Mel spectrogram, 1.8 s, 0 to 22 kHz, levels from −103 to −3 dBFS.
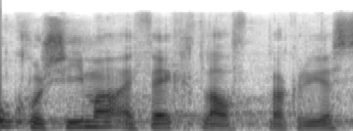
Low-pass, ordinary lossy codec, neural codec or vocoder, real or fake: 14.4 kHz; none; vocoder, 44.1 kHz, 128 mel bands every 512 samples, BigVGAN v2; fake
